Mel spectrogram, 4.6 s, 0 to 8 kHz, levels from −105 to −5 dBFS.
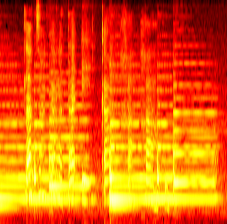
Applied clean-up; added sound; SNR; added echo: none; Piano; -5 dB; reverberation time 1.1 s.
